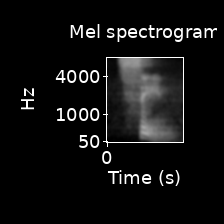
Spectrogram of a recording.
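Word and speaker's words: zehn: six now zeben number seven again s is pronounced as zed zebin number seven number eight act number nine nine then number ten sane rule number two numbers 11 and 12 don't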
